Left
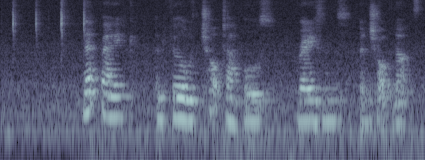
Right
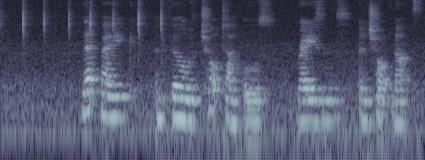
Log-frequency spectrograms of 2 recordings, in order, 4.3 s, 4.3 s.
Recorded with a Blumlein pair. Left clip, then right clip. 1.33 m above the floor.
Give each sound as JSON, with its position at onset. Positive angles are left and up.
{"t": 0.8, "sound": "a woman speaking", "azimuth_deg": -60, "distance_m": 7.0}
